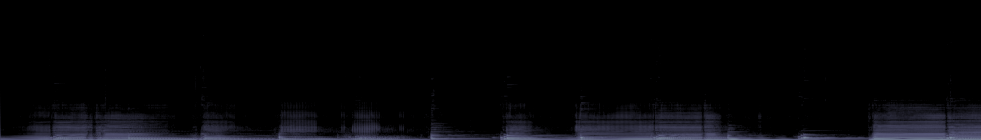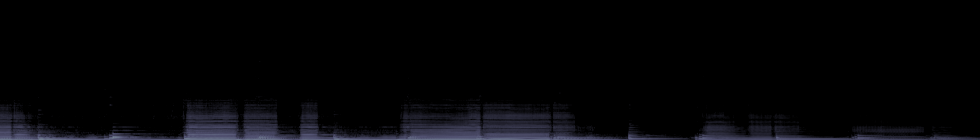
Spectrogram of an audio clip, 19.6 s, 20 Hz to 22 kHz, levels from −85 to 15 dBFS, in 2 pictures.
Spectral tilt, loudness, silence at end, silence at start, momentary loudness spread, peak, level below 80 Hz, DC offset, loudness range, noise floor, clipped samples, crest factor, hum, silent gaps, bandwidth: -9 dB/octave; -42 LUFS; 0 s; 0 s; 16 LU; -26 dBFS; -52 dBFS; under 0.1%; 8 LU; -62 dBFS; under 0.1%; 16 dB; none; none; 6.6 kHz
